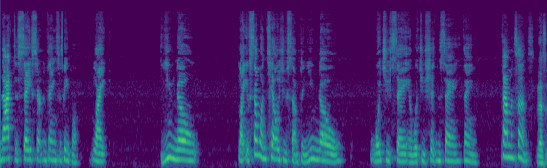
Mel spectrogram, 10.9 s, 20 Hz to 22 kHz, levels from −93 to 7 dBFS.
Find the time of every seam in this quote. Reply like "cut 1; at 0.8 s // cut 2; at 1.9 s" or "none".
cut 1; at 1.2 s // cut 2; at 7.8 s // cut 3; at 9.2 s // cut 4; at 10.0 s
